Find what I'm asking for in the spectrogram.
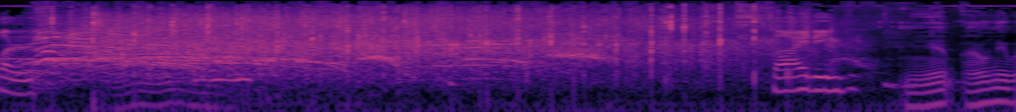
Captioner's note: applause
